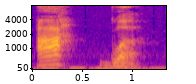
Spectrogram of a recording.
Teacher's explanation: porque o u é semivogal o a é vogal o a é sempre vogal quando se trata aí do ditongo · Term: ditongo crescente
